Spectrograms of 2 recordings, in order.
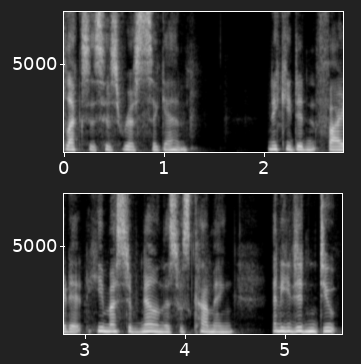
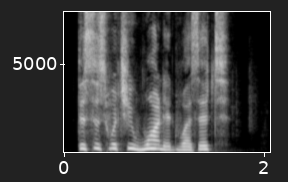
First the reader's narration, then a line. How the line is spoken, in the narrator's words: Joe asks furiously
